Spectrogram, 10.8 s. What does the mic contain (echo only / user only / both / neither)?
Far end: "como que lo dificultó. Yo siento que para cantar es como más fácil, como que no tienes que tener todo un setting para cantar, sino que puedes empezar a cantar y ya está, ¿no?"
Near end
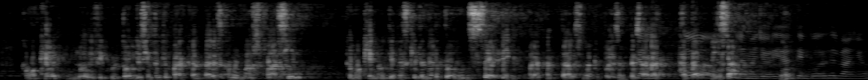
both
